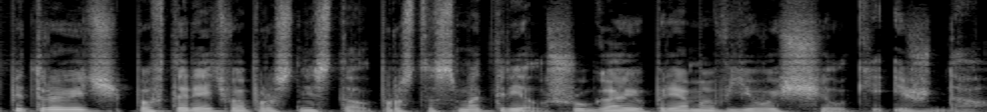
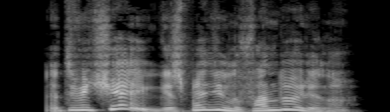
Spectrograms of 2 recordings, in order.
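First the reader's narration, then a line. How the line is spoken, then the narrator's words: Sharp shout from behind. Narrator (Russian): прикрикнул сзади Клочков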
